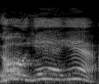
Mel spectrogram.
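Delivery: put-on high, excited little-kid yes; eager kid. The little kid eagerly accepting, high kid voice. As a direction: squeak it out like an eager boy.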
